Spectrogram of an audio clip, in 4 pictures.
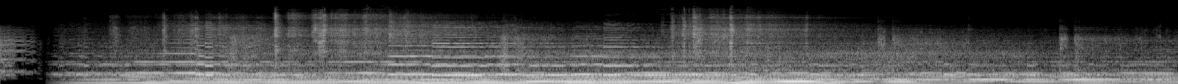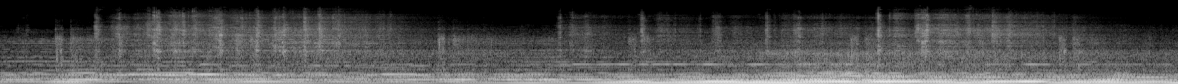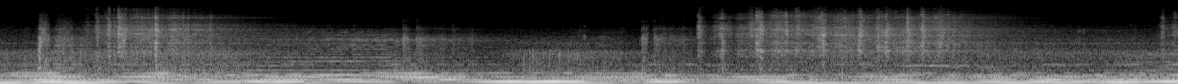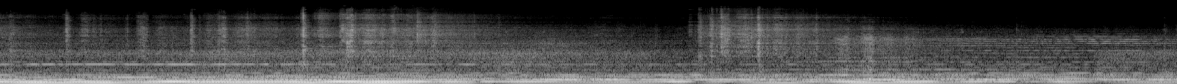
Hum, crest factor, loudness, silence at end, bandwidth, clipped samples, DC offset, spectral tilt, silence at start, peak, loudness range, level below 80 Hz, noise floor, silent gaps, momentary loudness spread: none; 14 dB; -16 LUFS; 0 s; 12.5 kHz; under 0.1%; under 0.1%; -6.5 dB/octave; 0 s; 0 dBFS; 7 LU; -20 dBFS; -37 dBFS; none; 10 LU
